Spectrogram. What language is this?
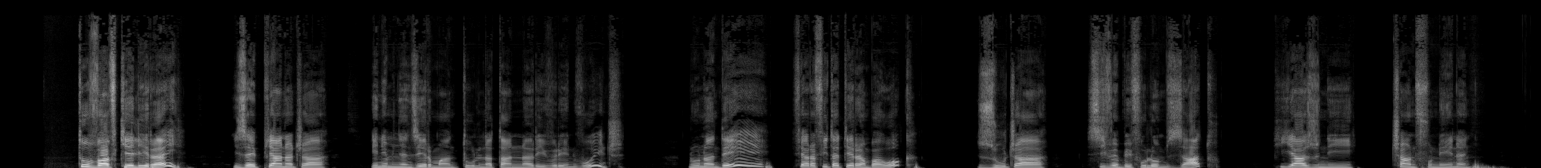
Malagasy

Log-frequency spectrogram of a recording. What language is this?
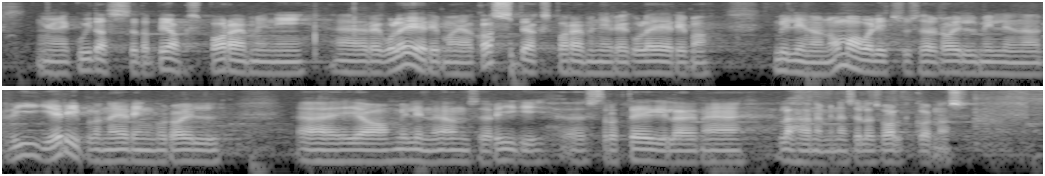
Estonian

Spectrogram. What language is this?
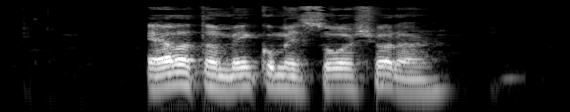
Portuguese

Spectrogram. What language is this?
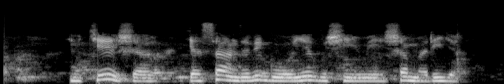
Kinyarwanda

